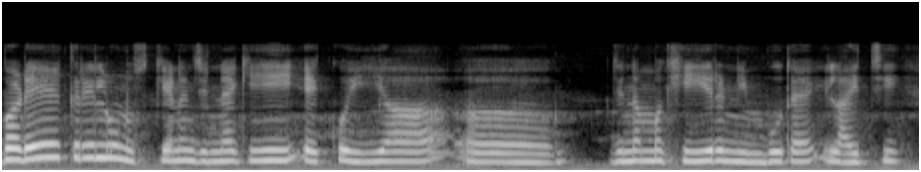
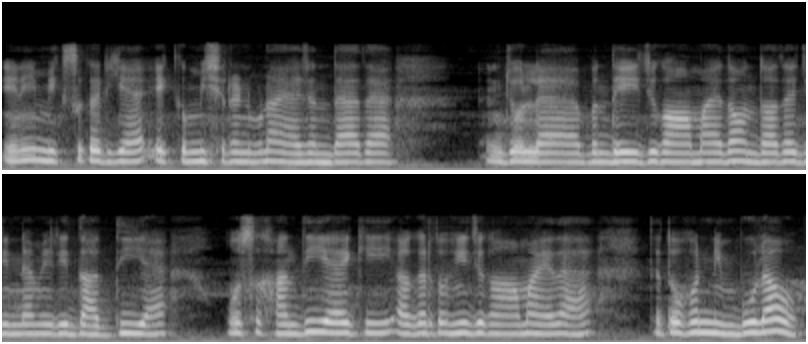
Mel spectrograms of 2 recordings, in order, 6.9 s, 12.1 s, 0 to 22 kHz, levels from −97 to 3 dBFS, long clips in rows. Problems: background sounds at intervals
